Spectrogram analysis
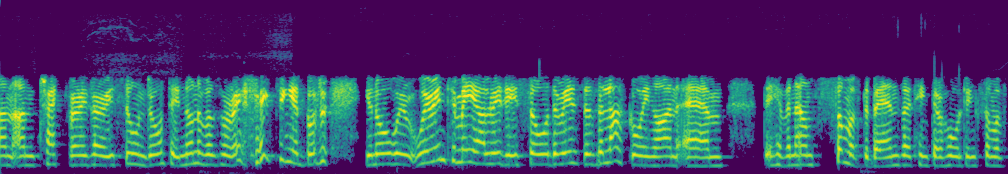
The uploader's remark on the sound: Joined the phone by Scariff correspondent.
